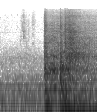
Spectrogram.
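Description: An outboard engine idles.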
